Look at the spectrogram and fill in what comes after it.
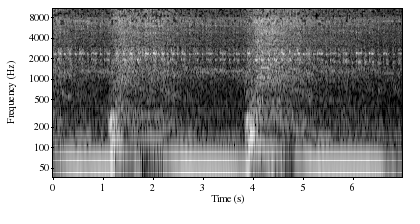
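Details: VW Saveiro G4 with AP 1.6 engine idling with the valve cover off; irregular knock over a lumpy rumble, source up front not pinned down; owner suspects the timing belt or pulley, unconfirmed.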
